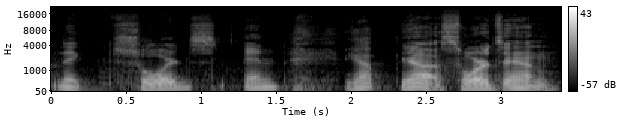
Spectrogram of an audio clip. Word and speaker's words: Swardson: Yeah, swords in. Swardson.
